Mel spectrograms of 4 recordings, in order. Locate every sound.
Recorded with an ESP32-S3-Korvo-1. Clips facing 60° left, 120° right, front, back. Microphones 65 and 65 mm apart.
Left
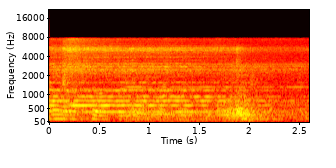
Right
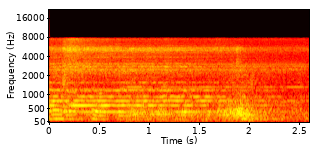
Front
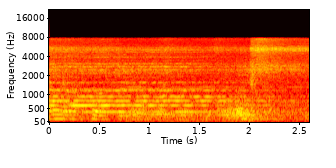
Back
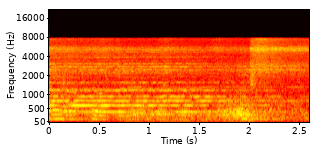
Only background noise.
